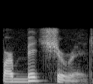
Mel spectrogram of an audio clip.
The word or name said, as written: barbiturate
